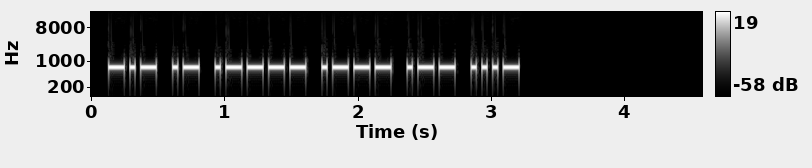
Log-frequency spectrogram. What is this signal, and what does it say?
Morse code, heard as a keyed tone, about 37 wpm, 700 Hz. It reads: KA1JWV
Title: Speed-Racing Common QSO Phrases - 30wpm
